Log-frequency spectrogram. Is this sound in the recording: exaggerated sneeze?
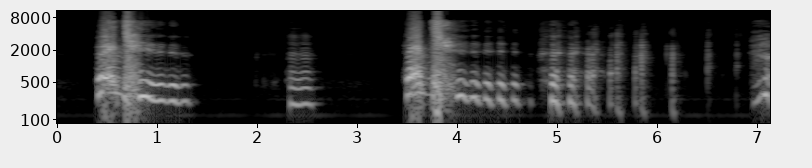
yes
